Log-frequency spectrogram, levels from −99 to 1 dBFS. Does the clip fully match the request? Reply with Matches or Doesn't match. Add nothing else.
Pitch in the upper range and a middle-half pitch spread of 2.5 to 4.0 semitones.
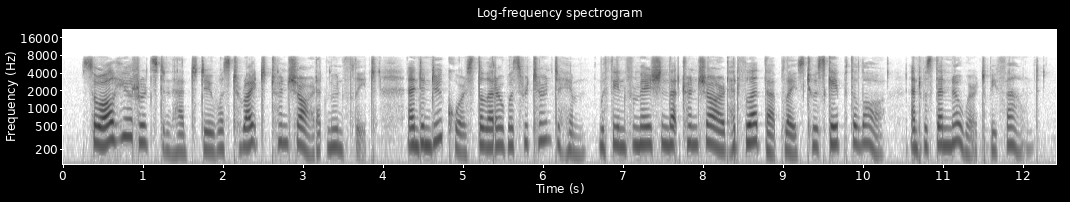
Matches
